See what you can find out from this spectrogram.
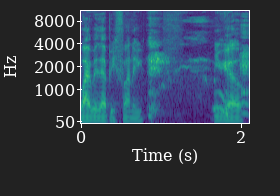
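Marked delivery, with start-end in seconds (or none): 0.0-0.8 very low, quiet, bone-dry deadpan monotone. Imagining a mom's reply to her child's joke, mock deadpan. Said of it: "did your mom just deadpan look at you and go".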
